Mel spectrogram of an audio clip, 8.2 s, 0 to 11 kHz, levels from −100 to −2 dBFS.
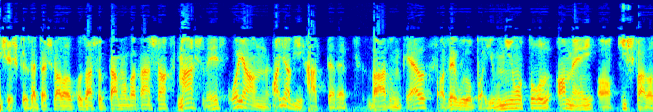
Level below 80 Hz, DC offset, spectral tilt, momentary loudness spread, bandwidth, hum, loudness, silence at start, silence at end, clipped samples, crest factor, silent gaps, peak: -56 dBFS; under 0.1%; -5.5 dB/octave; 6 LU; 10 kHz; none; -26 LUFS; 0 s; 0 s; under 0.1%; 18 dB; none; -8 dBFS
